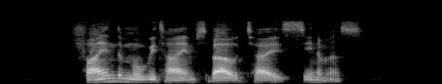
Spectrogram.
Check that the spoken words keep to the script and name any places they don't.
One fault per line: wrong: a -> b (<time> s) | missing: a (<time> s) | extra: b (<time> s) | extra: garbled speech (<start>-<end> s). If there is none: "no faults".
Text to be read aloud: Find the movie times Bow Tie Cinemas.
no faults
